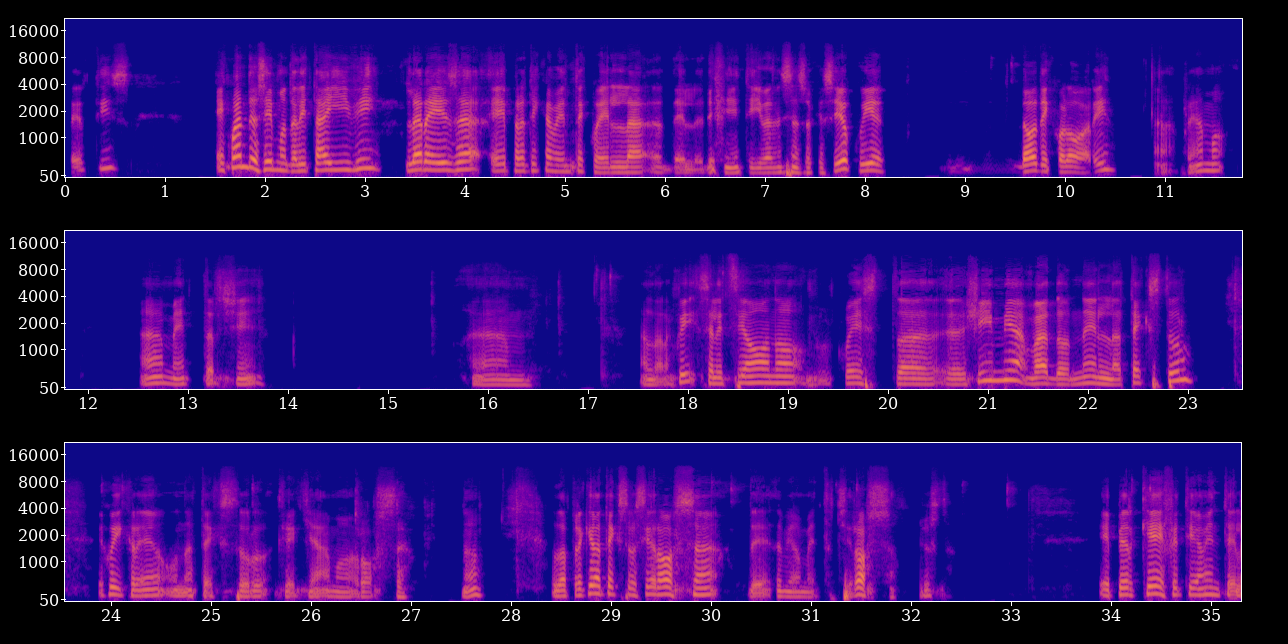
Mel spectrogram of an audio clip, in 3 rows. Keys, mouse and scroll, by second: 3.8 shift+middle click, 9.3 click, 13.5 Tab, 15.3 Tab, 16.6 Tab, 17.1 click, 22.5 click, 23.9 click, 27.0 s, 30.0 click.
